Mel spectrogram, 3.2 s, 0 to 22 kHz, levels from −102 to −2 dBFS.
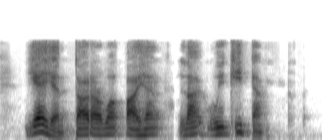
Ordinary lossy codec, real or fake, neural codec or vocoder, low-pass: MP3, 96 kbps; fake; codec, 16 kHz, 1 kbps, FunCodec, trained on LibriTTS, 50 frames a second; 7.2 kHz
